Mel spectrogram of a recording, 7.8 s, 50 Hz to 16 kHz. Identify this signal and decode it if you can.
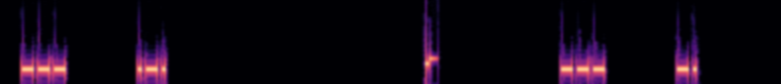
Morse code, heard as a keyed tone, about 30 wpm, spaced as for 10 wpm, 700 Hz. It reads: OR ON
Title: 6x Character Spacing - Top 100 Words - 30wpm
